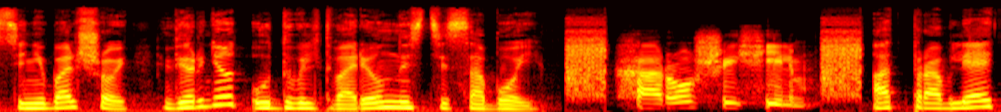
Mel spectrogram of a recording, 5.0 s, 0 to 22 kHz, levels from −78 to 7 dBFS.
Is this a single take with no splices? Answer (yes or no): no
